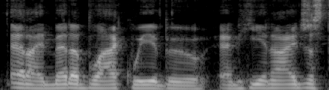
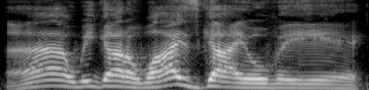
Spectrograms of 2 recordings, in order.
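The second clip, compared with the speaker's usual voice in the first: slow, louder mobster taunt; wise guy voice; 4 dB louder than usual. Acted. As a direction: drawl it like a mob boss. Friends trading tough guy voices.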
